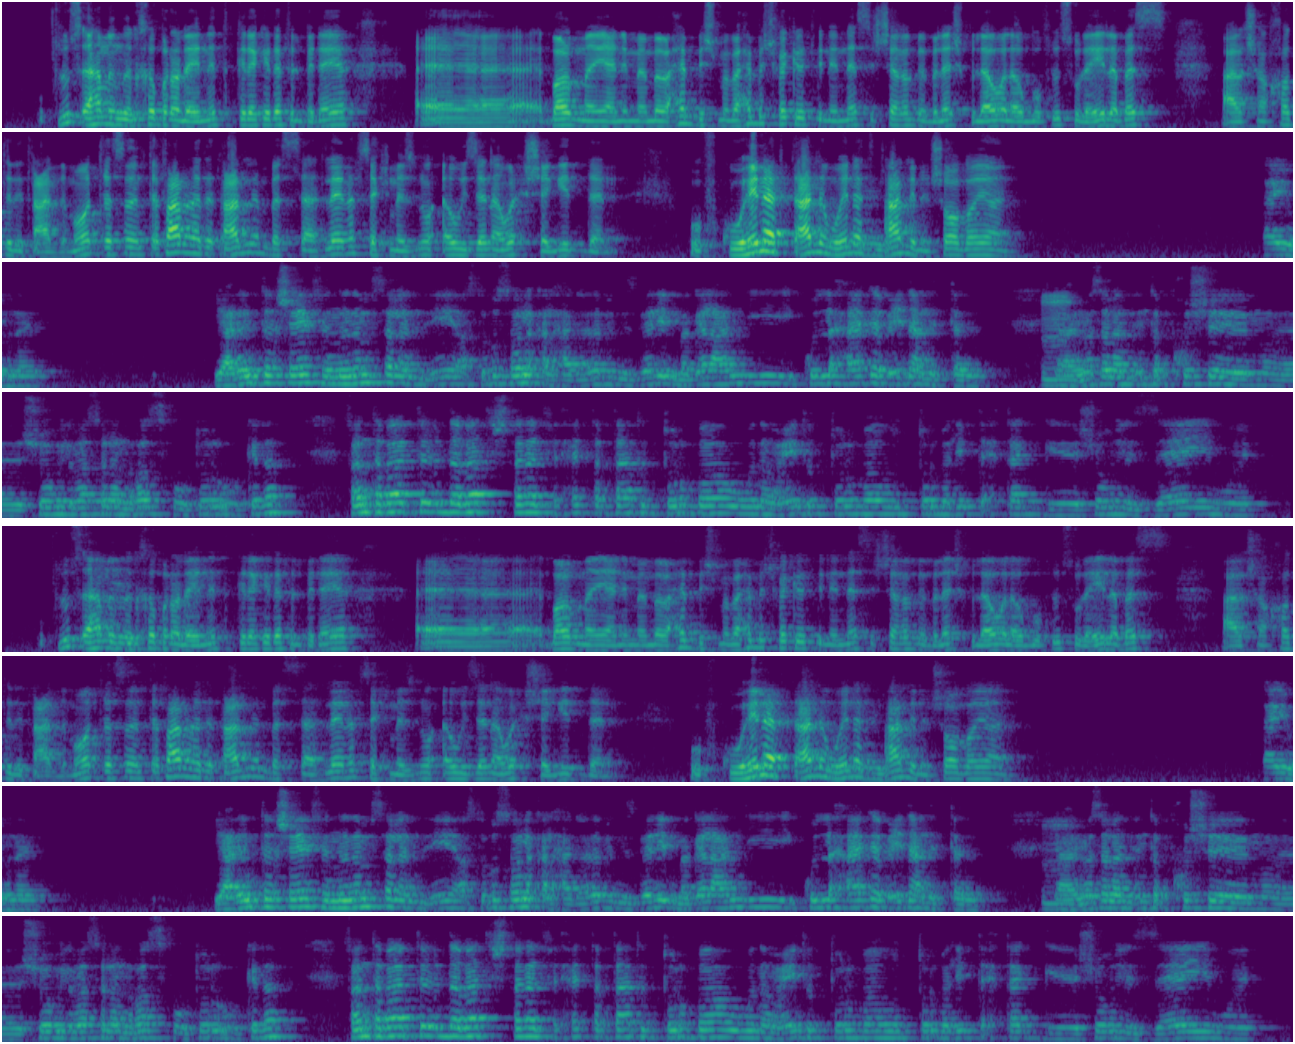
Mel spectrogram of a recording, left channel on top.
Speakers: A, on the left; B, on the right.
A: فلوس اهم من
B: امم
A: الخبره لان انت كده كده في البدايه آه بر- ما- يعني ما ما بحبش ما بحبش فكره ان الناس تشتغل ببلاش في الاول او بفلوس قليله بس علشان خاطر تتعلم هو انت اصلا انت فعلا هتتعلم بس هتلاقي نفسك مزنوق قوي زنقه وحشه جدا وف- وهنا هتتعلم وهنا
B: امم
A: هتتعلم ان شاء الله يعني
B: ايوه ايوه يعني انت شايف ان انا مثلا ايه اصل بص اقول لك على حاجه انا بالنسبه لي المجال عندي كل حاجه بعيده عن التانيه
A: امم
B: يعني مثلا انت بتخش م- شغل مثلا رصف وطرق وكده فانت بقى بتبدا بقى تشتغل في الحته بتاعه التربه ونوعيه التربه والتربه دي بتحتاج شغل ازاي و...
